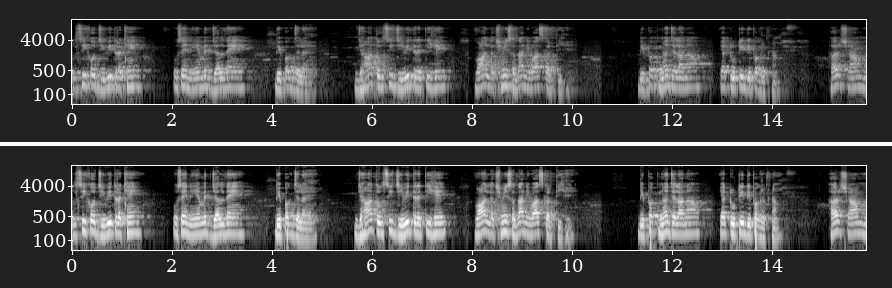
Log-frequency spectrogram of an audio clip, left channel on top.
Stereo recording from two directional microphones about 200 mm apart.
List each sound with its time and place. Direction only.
0.0 s speech: 45° right (ahead or behind)
11.3 s speech: 45° right (ahead or behind)
15.1 s speech: 45° right (ahead or behind)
